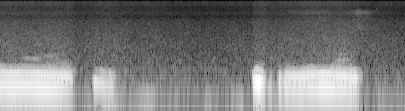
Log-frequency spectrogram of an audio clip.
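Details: Sleeping cat murmuring while dreaming, low steady hums of under a second, a short second hum, a sharper grunt, then a longer hum of about one second, all soft and nasal in a still room.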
